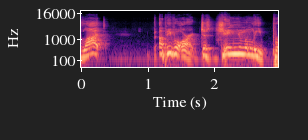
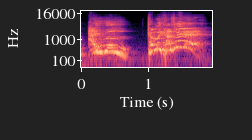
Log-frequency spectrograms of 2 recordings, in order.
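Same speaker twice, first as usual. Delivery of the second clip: mock Japanese accent; 5 semitones higher, slower than usual. Soldier losing the war vows kamikaze, hammed-up Japanese accent. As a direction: put on a slow, higher-pitched Japanese accent. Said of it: "you had to do the accent".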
